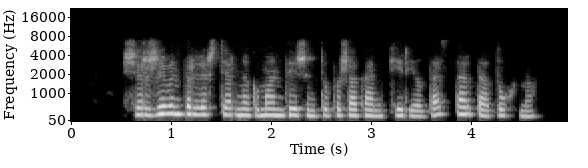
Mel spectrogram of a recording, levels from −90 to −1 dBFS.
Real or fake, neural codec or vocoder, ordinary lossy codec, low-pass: real; none; Opus, 32 kbps; 7.2 kHz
